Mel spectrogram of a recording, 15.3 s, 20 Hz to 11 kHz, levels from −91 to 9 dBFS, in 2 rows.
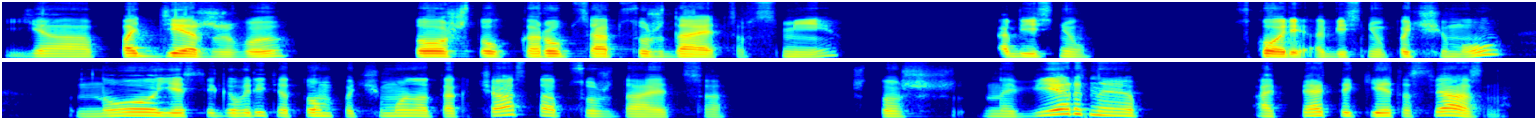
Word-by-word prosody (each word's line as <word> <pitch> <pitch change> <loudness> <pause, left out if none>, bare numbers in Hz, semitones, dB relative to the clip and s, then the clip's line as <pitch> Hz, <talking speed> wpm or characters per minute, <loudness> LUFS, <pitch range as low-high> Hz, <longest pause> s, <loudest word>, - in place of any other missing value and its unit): я 145 -2 -5
поддерживаю 145 -2 +4 0.6
то, 150 -1 +9
что 145 0 0
коррупция 145 0 +2
обсуждается 140 -2 +1
в - - -29
СМИ. 140 +6 -6 0.8
Объясню, 145 -2 -4 0.7
вскоре 145 -4 +6
объясню, 130 0 -8
почему. 140 - -4 0.5
Но 175 +6 +1
если 170 -1 -1
говорить 170 +2 -6
о 165 - -4
том, 170 +1 -3
почему 165 +1 -9
она 165 -1 -3
так 155 0 -8
часто 220 -1 -2
обсуждается, 140 -6 -8 0.6
что 155 -1 -9
ж, 150 - -20
наверное, 195 - +1 0.6
опять-таки 175 +2 -3
это 170 -1 -2
связано. 180 -1 +1
150 Hz, 110 wpm, -22 LUFS, 140-170 Hz, 0.8 s, то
